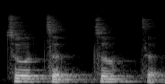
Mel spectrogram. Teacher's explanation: जिभेच्या कडा वर गेलेला नाहीये जिभेचा शेंडा समोरच्या दिशेने आला दाताच्या मागच्या भागाला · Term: दंत तालव्य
